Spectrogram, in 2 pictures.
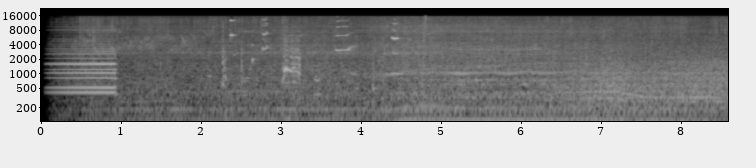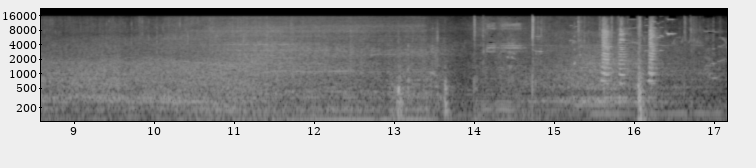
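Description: A short chime-like tone, then a motor vehicle running with a steady low rumble that swells and fades over several seconds. A few sharp clicks come between about two and four and a half seconds in. The rumble breaks off shortly before the end.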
